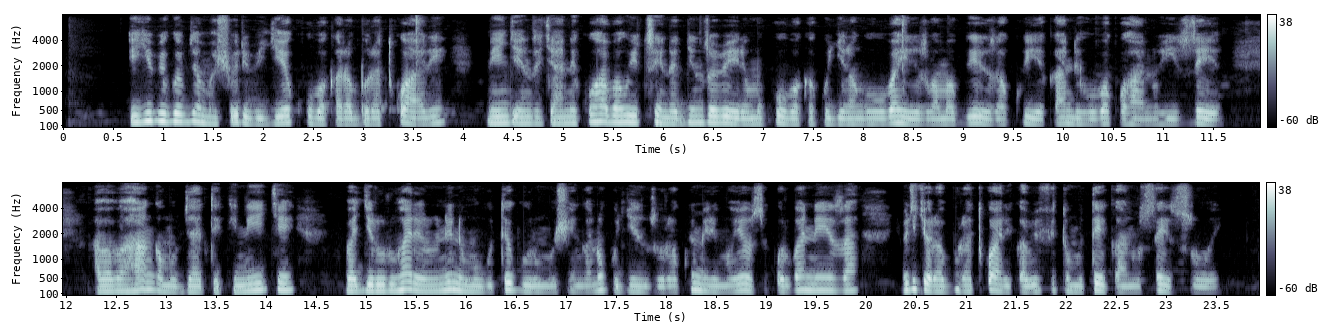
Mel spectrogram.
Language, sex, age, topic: Kinyarwanda, female, 25-35, education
